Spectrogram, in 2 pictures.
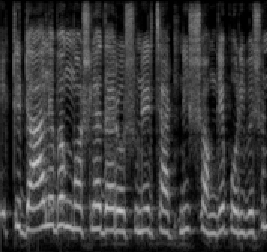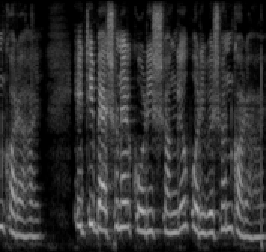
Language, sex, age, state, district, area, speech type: Bengali, female, 18-30, West Bengal, Uttar Dinajpur, urban, read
